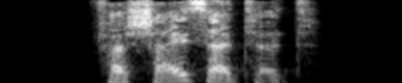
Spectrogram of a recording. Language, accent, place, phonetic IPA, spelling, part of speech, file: German, Germany, Berlin, [fɛɐ̯ˈʃaɪ̯sɐtət], verscheißertet, verb, De-verscheißertet.ogg
- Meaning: inflection of verscheißern: 1. second-person plural preterite 2. second-person plural subjunctive II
